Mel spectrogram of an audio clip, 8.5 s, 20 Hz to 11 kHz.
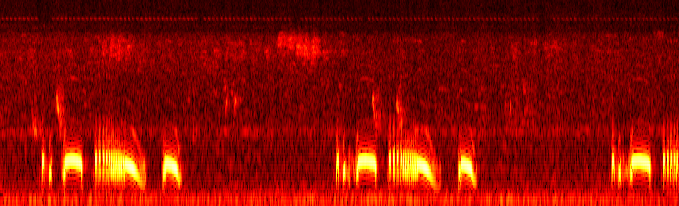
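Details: Spotted dove lure recording in the 'bero kuk, 1 lambung kuk' style, played to prompt wild and reluctant decoy doves to call. Three phrases of soft lead notes, a rolling descending coo and a closing hoot, separated by pauses of about two seconds.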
